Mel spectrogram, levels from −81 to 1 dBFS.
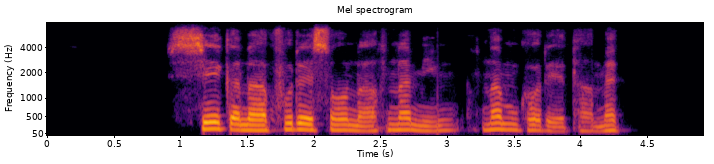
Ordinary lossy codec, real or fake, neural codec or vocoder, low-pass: Opus, 16 kbps; real; none; 7.2 kHz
